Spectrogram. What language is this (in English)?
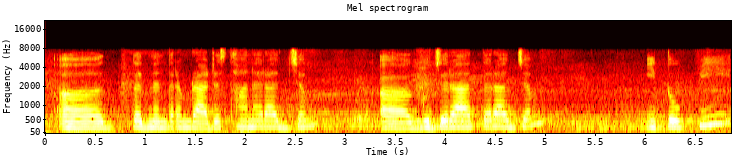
Sanskrit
